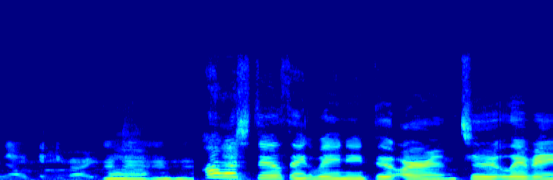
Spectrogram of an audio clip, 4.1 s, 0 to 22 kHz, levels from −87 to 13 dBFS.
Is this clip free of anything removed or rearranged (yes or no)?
no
